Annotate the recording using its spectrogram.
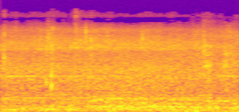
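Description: Steady outdoor background noise with a low rumble and hiss, with no distinct event standing out.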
